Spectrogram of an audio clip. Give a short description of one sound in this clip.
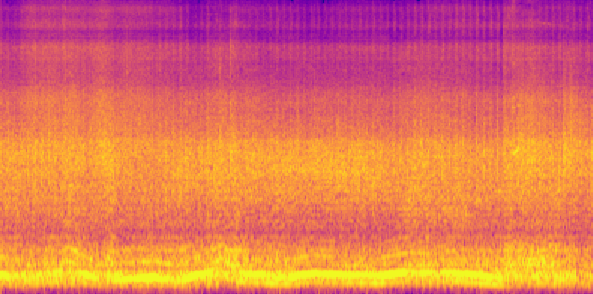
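A car engine revs up and down as the car drives over rough ground.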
